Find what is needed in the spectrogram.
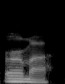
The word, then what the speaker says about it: IRMAA: Another priority that we see all the time is staying under IRMA. It's spelled I-R-M-A-A.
